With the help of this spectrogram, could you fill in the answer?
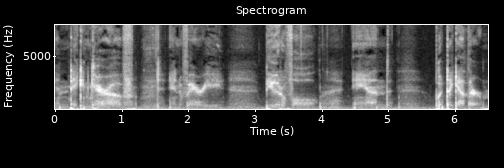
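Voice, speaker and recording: Whispering at a very slow pace, a woman is heard against noticeable background noise. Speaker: ASMR content creator. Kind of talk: whispered ramble, casual talk to camera. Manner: whispered, soft, rambling, hesitant with fillers.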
